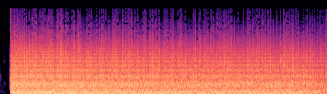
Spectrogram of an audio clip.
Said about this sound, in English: Sounds like a rocket. … says rocket.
